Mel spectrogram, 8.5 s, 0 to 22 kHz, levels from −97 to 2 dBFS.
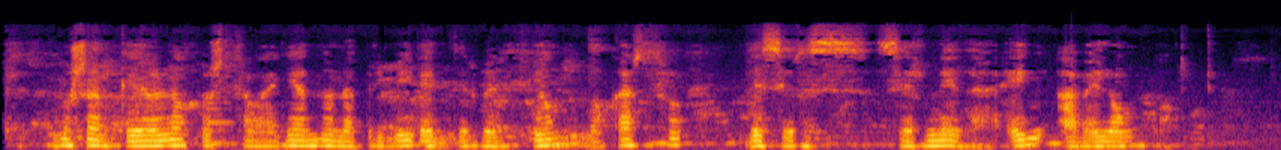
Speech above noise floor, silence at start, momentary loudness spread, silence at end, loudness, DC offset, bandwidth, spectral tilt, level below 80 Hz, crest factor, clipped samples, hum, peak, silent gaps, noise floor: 33 dB; 0.05 s; 9 LU; 0.55 s; -15 LUFS; under 0.1%; 10.5 kHz; -6 dB/octave; -44 dBFS; 14 dB; under 0.1%; none; 0 dBFS; none; -47 dBFS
